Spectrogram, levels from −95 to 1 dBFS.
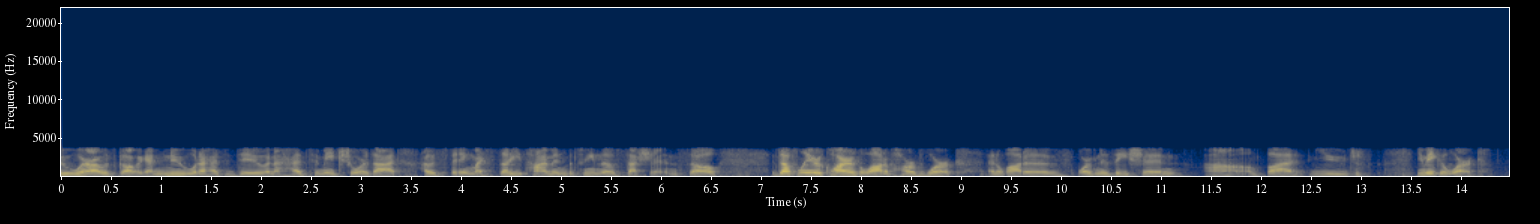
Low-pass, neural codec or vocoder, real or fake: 3.6 kHz; vocoder, 44.1 kHz, 128 mel bands, Pupu-Vocoder; fake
